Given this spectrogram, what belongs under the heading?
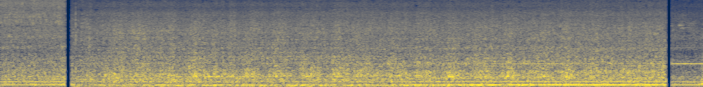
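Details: LG washer/dryer combo with a newly replaced drain pump, in drain mode. Steady, even low hum with water rushing and no grinding or rattling; the pump drains normally. Normal drain pump operation.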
